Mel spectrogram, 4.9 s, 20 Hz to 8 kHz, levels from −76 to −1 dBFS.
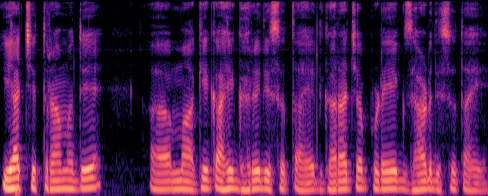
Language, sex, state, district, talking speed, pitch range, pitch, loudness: Marathi, male, Maharashtra, Solapur, 170 wpm, 125-140 Hz, 130 Hz, -20 LUFS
